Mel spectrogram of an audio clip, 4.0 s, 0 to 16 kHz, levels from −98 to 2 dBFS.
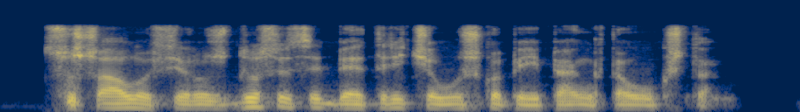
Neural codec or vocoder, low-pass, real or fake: codec, 16 kHz, 4 kbps, FunCodec, trained on LibriTTS, 50 frames a second; 7.2 kHz; fake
